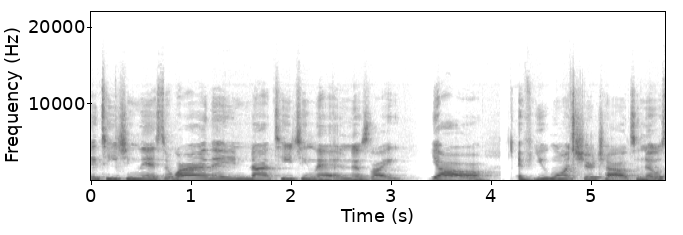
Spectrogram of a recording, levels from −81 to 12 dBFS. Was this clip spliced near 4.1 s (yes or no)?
yes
